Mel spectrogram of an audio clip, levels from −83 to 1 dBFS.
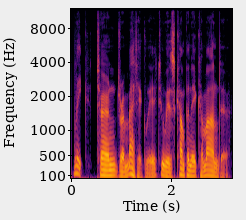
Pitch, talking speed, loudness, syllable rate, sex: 100 Hz, 130 wpm, -18 LUFS, 5.7 syllables/s, male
